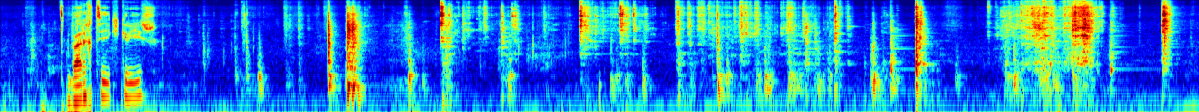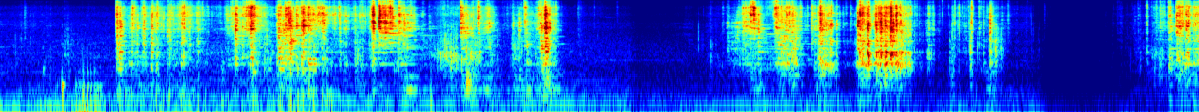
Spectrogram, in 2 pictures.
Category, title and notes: Sound effects > Objects / House appliances
Tool Sounds
Me putting my hans on some gardening tools.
